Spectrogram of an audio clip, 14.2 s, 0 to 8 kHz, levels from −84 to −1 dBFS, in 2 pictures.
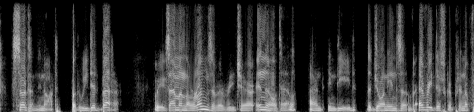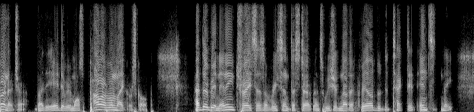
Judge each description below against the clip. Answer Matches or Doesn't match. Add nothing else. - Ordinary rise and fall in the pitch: Matches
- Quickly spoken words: Matches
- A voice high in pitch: Doesn't match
